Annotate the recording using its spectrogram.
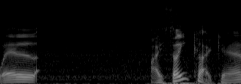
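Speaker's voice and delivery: put-on slow, clumsy, unconvincing botched Welsh accent. Speaker imagines what Isaac would say if asked; imitating Isaac's Welsh accent. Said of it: "I'm going to botch this accent".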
